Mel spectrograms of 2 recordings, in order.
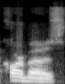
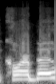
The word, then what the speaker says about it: Corbeau: Let's talk about the Recaro or the Corbos, though. How do you say? Do you say Corbu or do you say Corbo? I say Corbeau.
